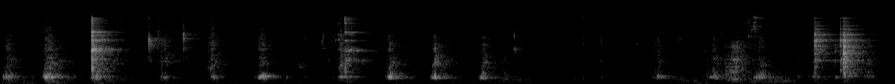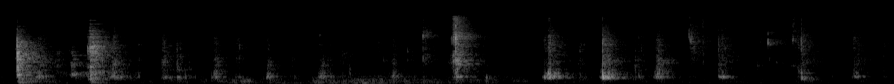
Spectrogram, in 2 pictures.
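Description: Close chewing of a mouthful of stir-fried pork, bok choy and rice: many short, irregular mouth sounds and wet clicks, coming in quick clusters with brief gaps.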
